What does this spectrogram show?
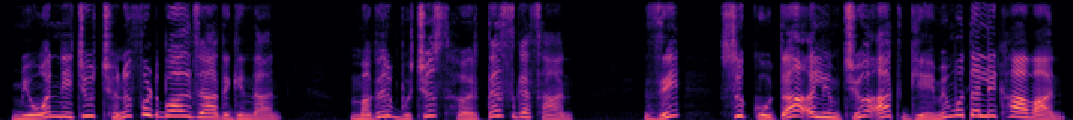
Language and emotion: Kashmiri, surprised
